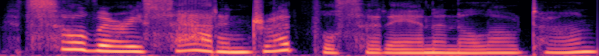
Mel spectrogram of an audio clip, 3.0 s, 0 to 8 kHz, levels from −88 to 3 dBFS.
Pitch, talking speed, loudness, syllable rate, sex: 240 Hz, 240 wpm, -17 LUFS, 5.3 syllables/s, female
